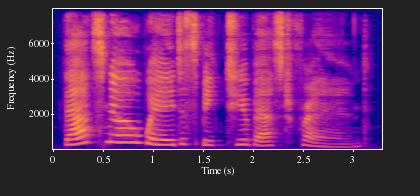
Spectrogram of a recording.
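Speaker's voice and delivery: sugary, coaxing, high, sweet coo. At the door, she answers the voice telling her to go away, cooing. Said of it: "Sophie cooed".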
